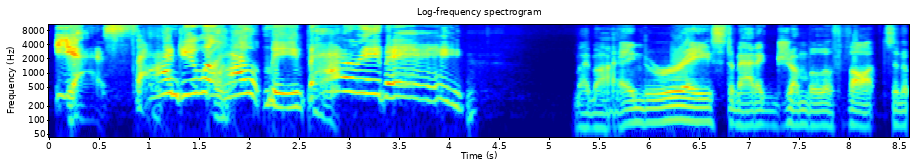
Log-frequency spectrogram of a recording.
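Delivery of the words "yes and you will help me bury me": high, slow shrieking ghost demand; guttural rasp. Acted. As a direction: screech the order like a grave creature. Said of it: "her voice had returned to that guttural rasp".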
